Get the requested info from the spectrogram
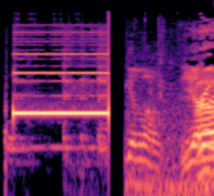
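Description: A steady, high-pitched test-tone beep, the broadcast tone that goes with TV colour bars, held for about a second and cut off abruptly, followed by men's voices.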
